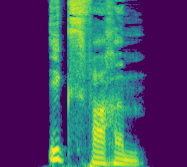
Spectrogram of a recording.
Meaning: strong dative masculine/neuter singular of x-fach
- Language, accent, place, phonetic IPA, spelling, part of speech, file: German, Germany, Berlin, [ˈɪksfaxm̩], x-fachem, adjective, De-x-fachem.ogg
